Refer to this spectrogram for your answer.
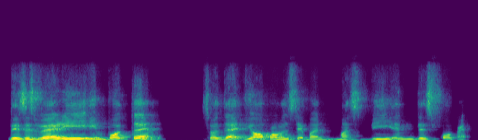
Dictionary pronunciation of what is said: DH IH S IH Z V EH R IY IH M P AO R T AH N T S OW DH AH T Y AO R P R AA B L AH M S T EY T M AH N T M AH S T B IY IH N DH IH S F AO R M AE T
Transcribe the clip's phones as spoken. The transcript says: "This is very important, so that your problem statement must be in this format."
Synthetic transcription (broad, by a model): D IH S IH S V EH R IY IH M P AO T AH N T S OW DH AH T Y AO P R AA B AH S T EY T M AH N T M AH S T B IY IH N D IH S F AO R M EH T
